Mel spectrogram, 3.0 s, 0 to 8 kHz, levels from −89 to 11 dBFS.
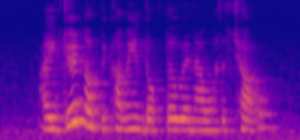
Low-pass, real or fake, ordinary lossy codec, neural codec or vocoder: none; real; none; none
